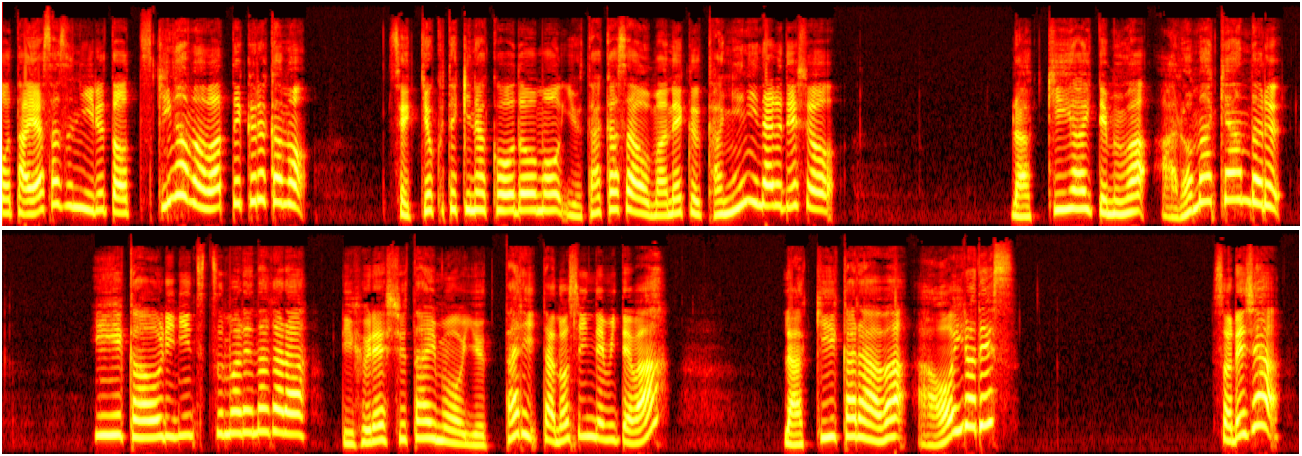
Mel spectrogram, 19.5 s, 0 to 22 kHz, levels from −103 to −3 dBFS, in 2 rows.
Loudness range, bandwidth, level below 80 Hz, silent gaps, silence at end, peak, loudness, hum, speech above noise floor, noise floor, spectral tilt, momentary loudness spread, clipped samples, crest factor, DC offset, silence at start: 2 LU; 17.5 kHz; -76 dBFS; none; 0.15 s; -2 dBFS; -17 LUFS; none; 57 dB; -73 dBFS; -4 dB/octave; 7 LU; under 0.1%; 16 dB; under 0.1%; 0 s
